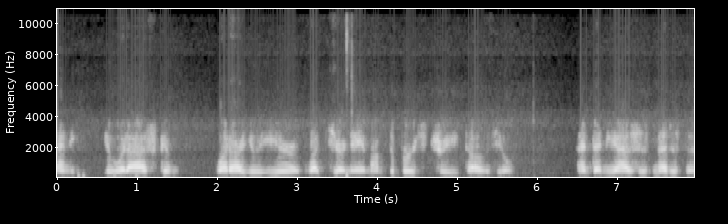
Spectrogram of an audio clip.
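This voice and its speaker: Speaking with a Canadian accent at a fairly slow pace, the voice leaves long, frequent pauses. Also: man. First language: Algonquin. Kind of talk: personal storytelling. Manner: halting.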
